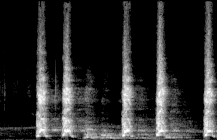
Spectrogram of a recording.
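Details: A Great Pyrenees puppy that dislikes being left alone gives five short, high yelping barks or howls at uneven intervals.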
